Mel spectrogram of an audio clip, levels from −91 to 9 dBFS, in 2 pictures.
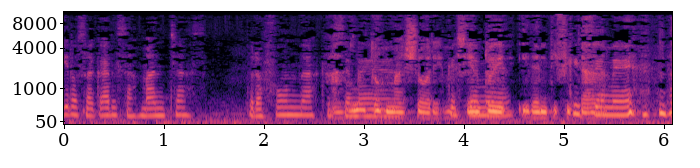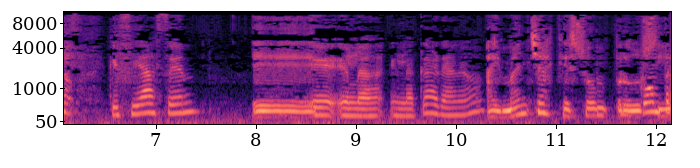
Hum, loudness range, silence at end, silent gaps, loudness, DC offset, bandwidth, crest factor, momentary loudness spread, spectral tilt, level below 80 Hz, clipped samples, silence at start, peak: none; 5 LU; 0 s; none; -22 LUFS; under 0.1%; 11 kHz; 16 dB; 12 LU; -5 dB/octave; -44 dBFS; under 0.1%; 0 s; -4 dBFS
